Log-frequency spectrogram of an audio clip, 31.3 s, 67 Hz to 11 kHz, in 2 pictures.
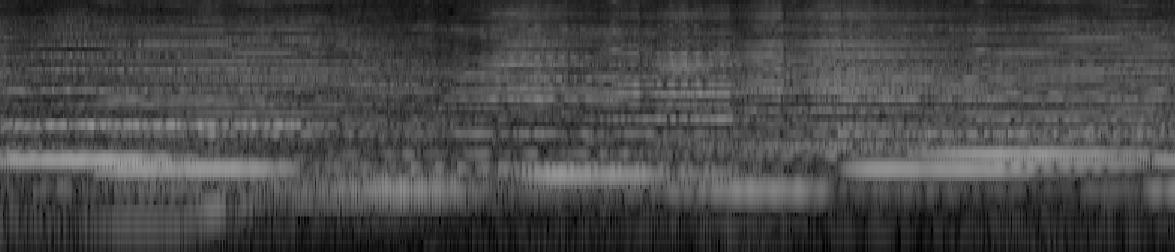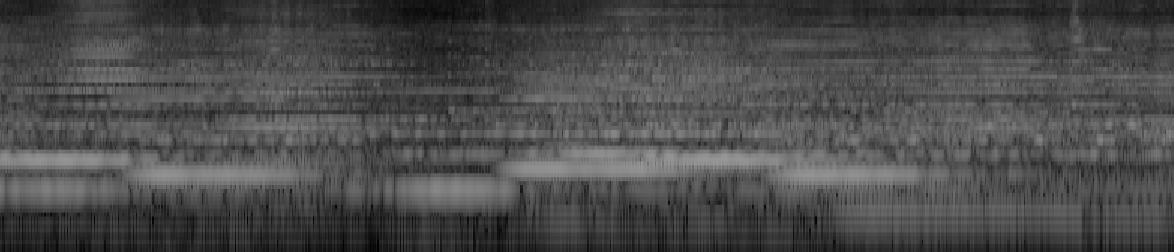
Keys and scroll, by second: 0.1 Escape, 2.0 w, 6.4 Escape, 7.0 3, 7.9 shift+Tab, 8.4 Escape, 12.8 3, 16.6 Escape, 18.4 shift+Tab, 18.8 Escape, 22.4 b, 25.6 Escape, 27.3 Escape, 27.5 3, 28.2 shift+Tab, 28.6 Escape, 29.4 3.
